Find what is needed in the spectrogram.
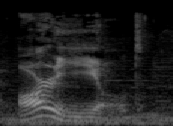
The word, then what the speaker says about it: RYLD: It's actually come to my attention that these Global X ETFs like QYLD and RYLD can actually be pronounced just like Q yield and R yield, which just blew my mind, and I'll probably be using them interchangeably throughout the video.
